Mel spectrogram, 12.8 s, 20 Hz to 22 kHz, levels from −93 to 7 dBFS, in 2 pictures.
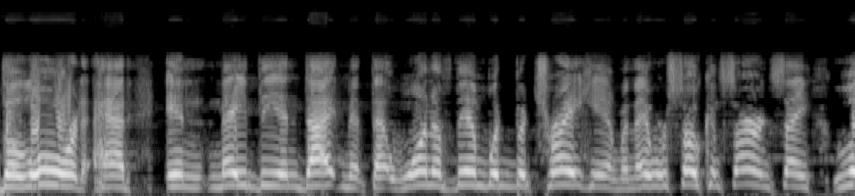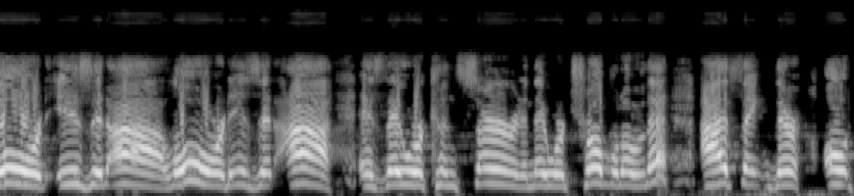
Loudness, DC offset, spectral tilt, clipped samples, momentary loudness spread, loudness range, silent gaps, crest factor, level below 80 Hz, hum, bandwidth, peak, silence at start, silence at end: -14 LUFS; under 0.1%; -3.5 dB/octave; under 0.1%; 10 LU; 5 LU; none; 14 dB; -60 dBFS; none; 7 kHz; 0 dBFS; 0 s; 0 s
